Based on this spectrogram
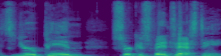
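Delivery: put-on high scream, words stretched long. Retelling a movie scene to another speaker: imitating Mike screaming. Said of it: "and in his voice".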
